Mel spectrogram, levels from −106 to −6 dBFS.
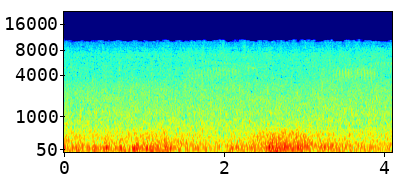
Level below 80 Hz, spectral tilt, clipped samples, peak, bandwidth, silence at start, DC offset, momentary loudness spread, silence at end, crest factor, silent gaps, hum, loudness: -30 dBFS; -6.5 dB/octave; under 0.1%; -8 dBFS; 10.5 kHz; 0 s; under 0.1%; 8 LU; 0 s; 18 dB; none; none; -28 LUFS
